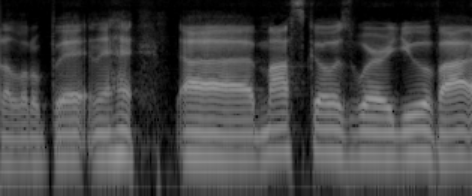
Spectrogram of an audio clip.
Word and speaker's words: Moscow: in idaho last week in uh it's spelled moscow but it's pronounced moscow don't get it wrong or they'll get no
